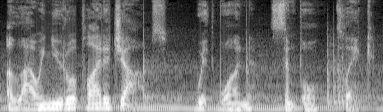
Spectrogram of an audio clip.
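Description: A man's voice: deep voice, lively intonation, measured pace, music in the background. A man reading scripted, dramatic advert narration.

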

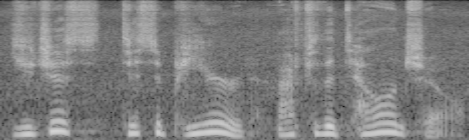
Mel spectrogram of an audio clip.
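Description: A man's voice: high voice, a little fast, a little hiss or hum, close to an everyday voice, low-quality recording. A man playing an uneasy teenage boy in an audio drama, hesitant and awkward, trying to keep the peace. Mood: suspicious. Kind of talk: audio fiction drama acting.

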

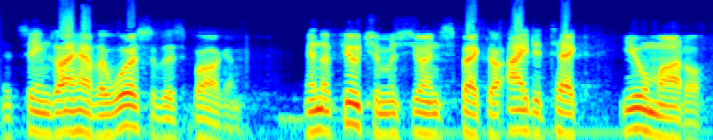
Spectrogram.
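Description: Bright-voiced, suave opera gentleman played by a man. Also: mid-range voice, brisk, lightly acted. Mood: smug, ironic. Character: suave, sardonic opera singer, a jealous suitor. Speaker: radio drama actor. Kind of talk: 1940s radio acting, narration and dialogue. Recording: 1940s radio broadcast, hall reverb, music.

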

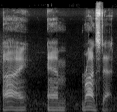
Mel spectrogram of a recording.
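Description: A wry, weary noir hero in an audio drama. His low voice is deadpan and sardonic, narrating and trading dry lines over faint noise. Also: very slow, full character voice. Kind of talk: first-person noir narration, fiction podcast acting.

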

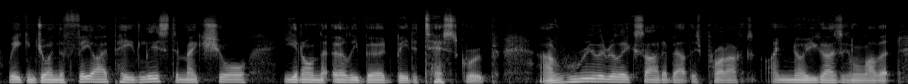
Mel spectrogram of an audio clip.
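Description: An Australian man with a slightly croaky voice, introducing a podcast episode in a casual, enthusiastic, informal way. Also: fairly low pitch, mellow. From Melbourne, Australia. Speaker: podcast host.

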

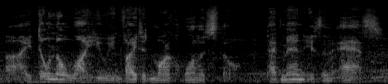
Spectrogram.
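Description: A man's voice: fairly low pitch, steady tone, normal speed, a bit bright, soft background music, close to an everyday voice. A man playing a genial, proud father in his fifties in a naturalistic audio drama, wry and courteous. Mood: teasing.

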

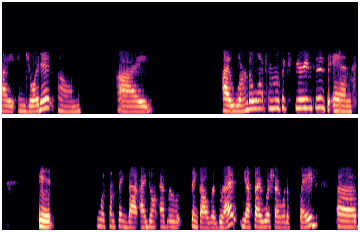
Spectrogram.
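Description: A young adult woman from the United States, talking casually as an interview guest, relaxed and chatty with many fillers and restarts. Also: medium pitch, no room sound. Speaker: interview guest, former soccer player. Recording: dry tinny phone-like line.

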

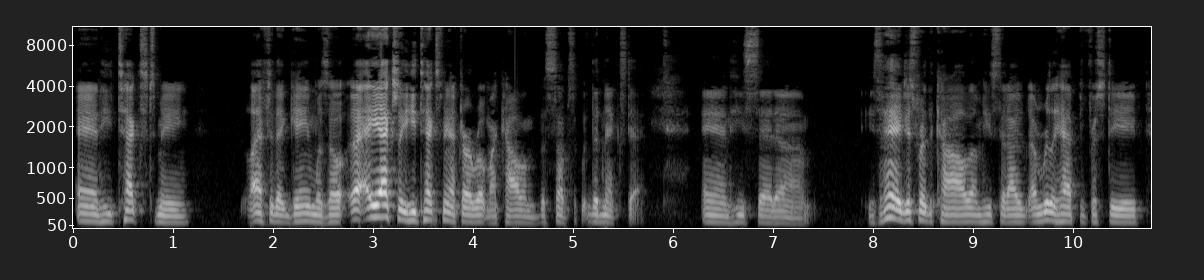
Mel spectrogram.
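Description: A man's voice: fairly low pitch, a little fast. An American man in his thirties hosting a sports podcast in casual chat, rambling emphatically and leaning on filler words like "like". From Memphis area, southern United States. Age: 30s. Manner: rambling, emphatic, says "like" constantly.

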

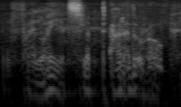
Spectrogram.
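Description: A man's voice: rumbling low, lively intonation, fast talker, gravelly, a little hiss or hum, exaggerated voice. An actor playing a hard-boiled male killer in a 1940s radio drama, tough and clipped, narrating his own crimes. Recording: old radio recording with music.

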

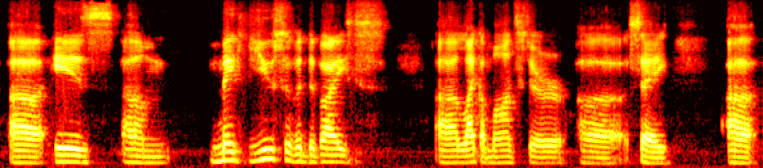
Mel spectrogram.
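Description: A man speaking as a writer being interviewed, thoughtful and halting, with frequent reflective pauses. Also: mid-range voice. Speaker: guest fiction writer. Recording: dull lo-fi recording.

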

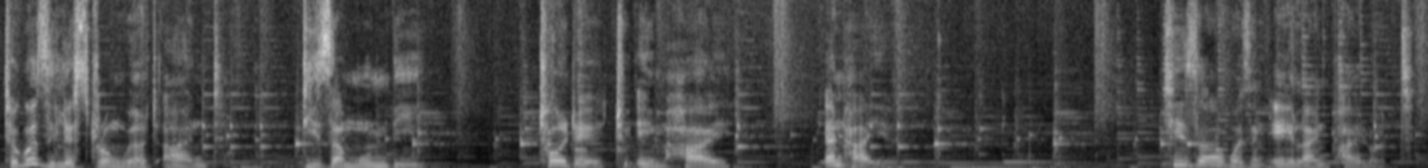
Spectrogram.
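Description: Lowish female voice, storybook podcast narrator, deliberate phrasing, music playing behind. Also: animated. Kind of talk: scripted children's storytelling narration.

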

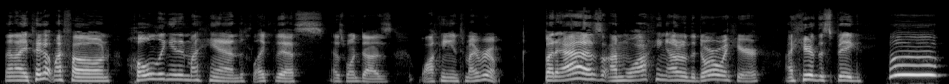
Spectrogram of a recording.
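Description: Bright, higher-voiced man chatting casually. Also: very animated, moderate pace. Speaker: podcast co-host. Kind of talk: casual chat.

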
